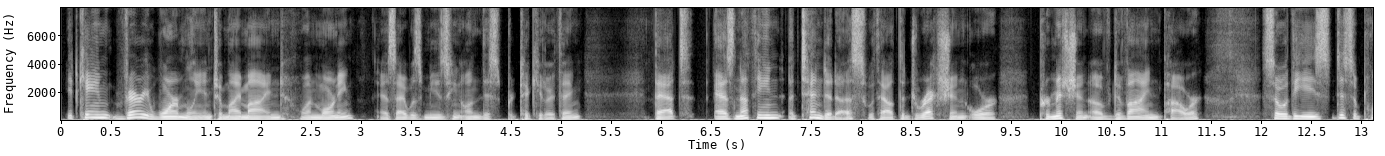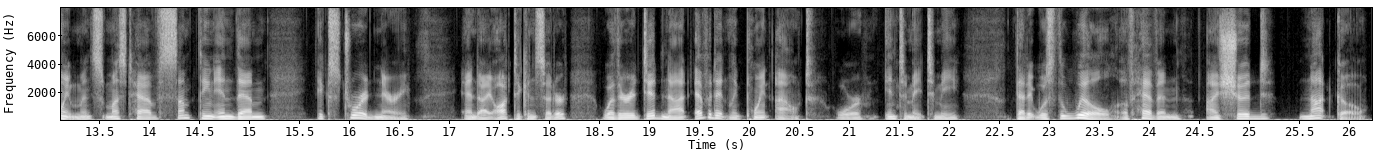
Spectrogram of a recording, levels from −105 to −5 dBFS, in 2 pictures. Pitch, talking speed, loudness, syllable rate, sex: 115 Hz, 150 wpm, -19 LUFS, 5.0 syllables/s, male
